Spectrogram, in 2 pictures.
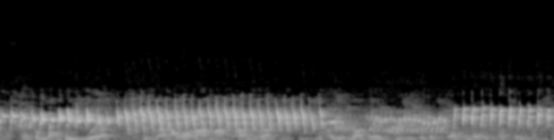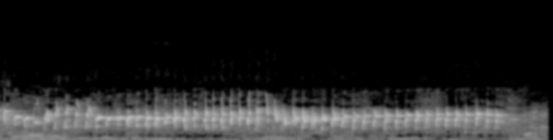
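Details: Canary singing a lovebird-style song: a dense, continuous stream of fast high trills and chattering notes, with rapid buzzy rolls and lower twittering phrases woven underneath, fading out at the end.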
